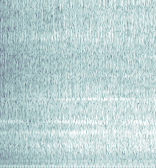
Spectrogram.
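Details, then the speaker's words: Very noisy Volkswagen GTI petrol engine idling just after start-up, busy clattery mechanical rattle over low hum; mechanic suspects carbon buildup causing poor lubrication; engine rattle at idle. "The GTI engines have a tendency of carboning up and you get a lot of engine noise as the carbon builds up. Things aren't lubricated right. You hear rattling a lot of times."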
